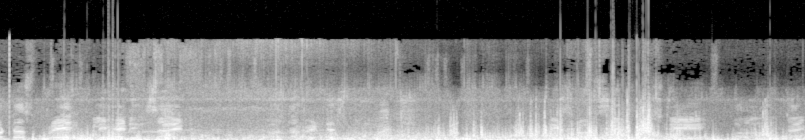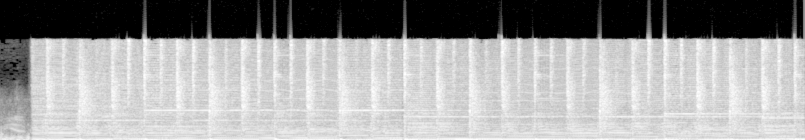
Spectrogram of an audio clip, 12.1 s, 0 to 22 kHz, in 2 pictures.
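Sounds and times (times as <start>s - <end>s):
strong wind buffeting microphone: 0.0s - 9.3s
electronic music with steady beat: 6.3s - 12.0s.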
